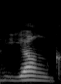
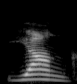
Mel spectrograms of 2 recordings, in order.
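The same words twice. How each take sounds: First: Put-on "Young" repeated softer, ending in ng; soft repeat of "Young" with the final ng. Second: Put-on "Young" ending in a back ng, said loud; final ng demo. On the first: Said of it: "Acá, ¿verdad?". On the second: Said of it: "el sonido de esa N al final". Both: Shown as a demonstration.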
